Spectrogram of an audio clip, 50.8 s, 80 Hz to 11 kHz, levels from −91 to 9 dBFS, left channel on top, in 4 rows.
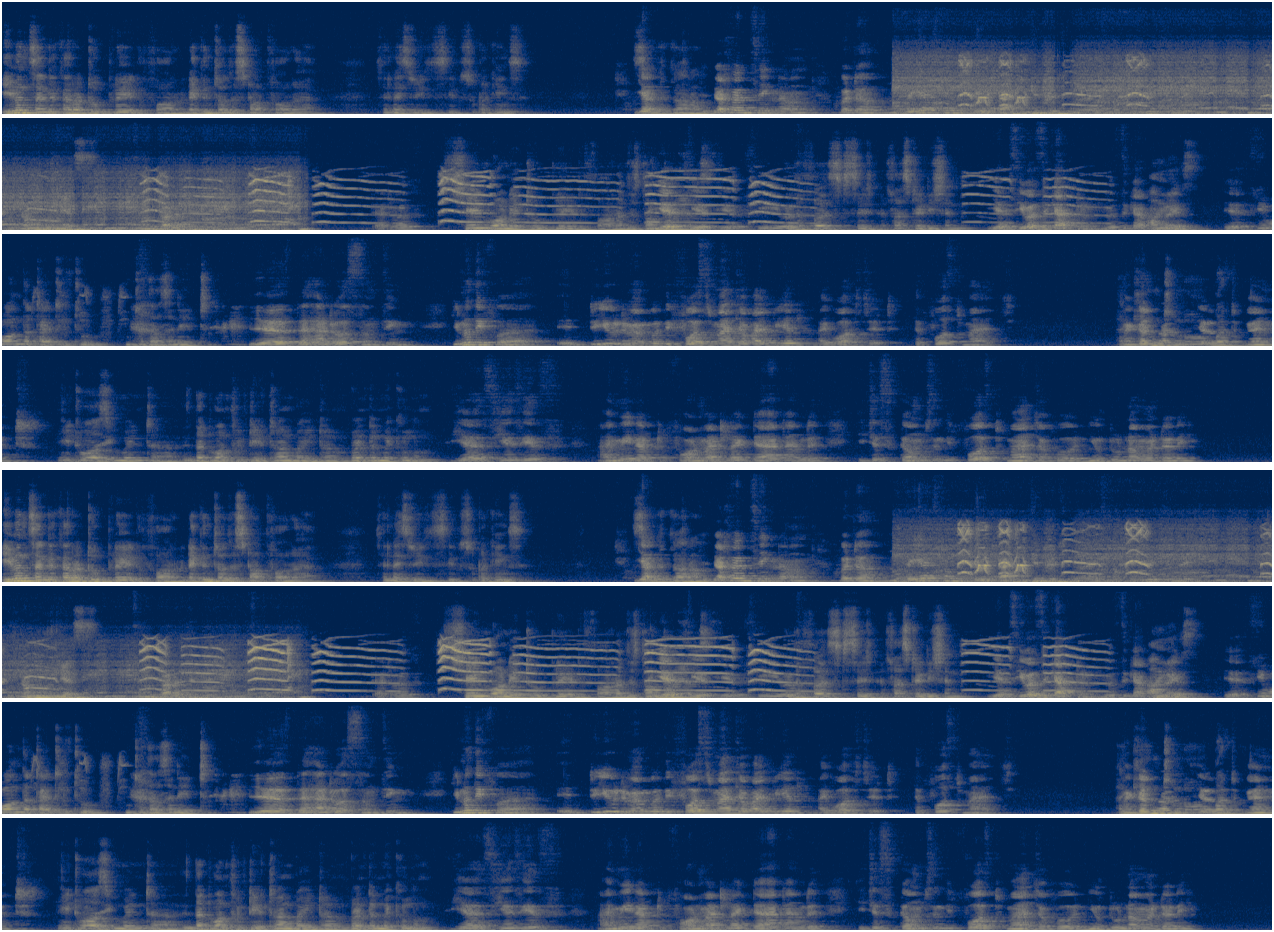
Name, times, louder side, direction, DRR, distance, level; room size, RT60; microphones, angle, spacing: voice 1, 0.0-5.3 6.3-7.1 12.8-14.1 17.1-19.8 20.5-22.4 24.1-24.7 25.2-27.5 36.5-37.9 38.7-42.5, right 3 dB, 45° right, 0.4 m, -33 dB
voice 2, 6.1-12.2 12.7-13.4 14.0-15.4 16.4-17.0 17.4-17.5 19.1-20.8 22.6-24.6 24.9-25.3 26.7-27.1 27.6-35.5 36.5-38.5 39.0-39.2 42.6-43.8 44.1-50.0, right 1 dB, 15° right, 0.8 m, -36 dB
sound 1, 8.9-15.8, left 3 dB, 30° left, 0.4 m, -37 dB
sound 2, 9.5-10.2 10.6-11.5 12.6-13.3 14.1-16.7 17.1-20.8 22.3-22.8 23.1-23.8 25.7-25.8 26.2-26.3 26.6-26.7, right 5 dB, 75° right, 0.7 m, -31 dB
2.9 x 2.7 x 2.9 m
head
